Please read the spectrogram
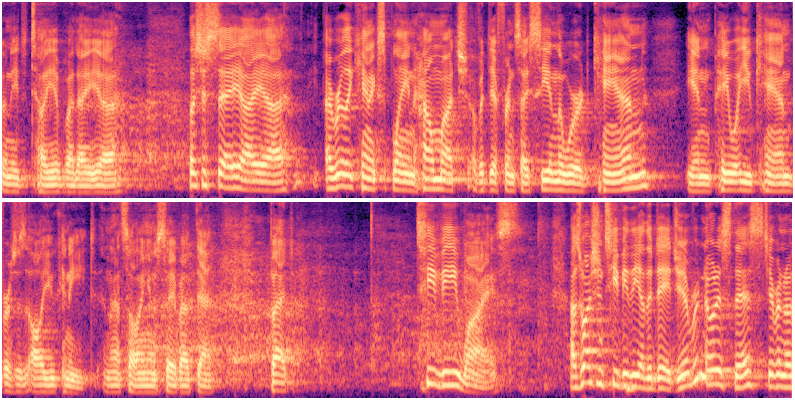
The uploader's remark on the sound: stand up from the Just For Laughs Festival in 2015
